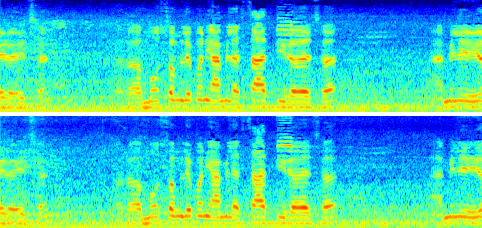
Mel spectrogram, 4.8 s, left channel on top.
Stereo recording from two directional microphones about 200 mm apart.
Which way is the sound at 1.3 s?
20° right (ahead or behind).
